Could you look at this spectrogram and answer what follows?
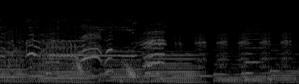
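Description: A cucco, the chicken of the video game Zelda: Ocarina of Time, gives squawky clucks and warbling calls over steady, loud game music.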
